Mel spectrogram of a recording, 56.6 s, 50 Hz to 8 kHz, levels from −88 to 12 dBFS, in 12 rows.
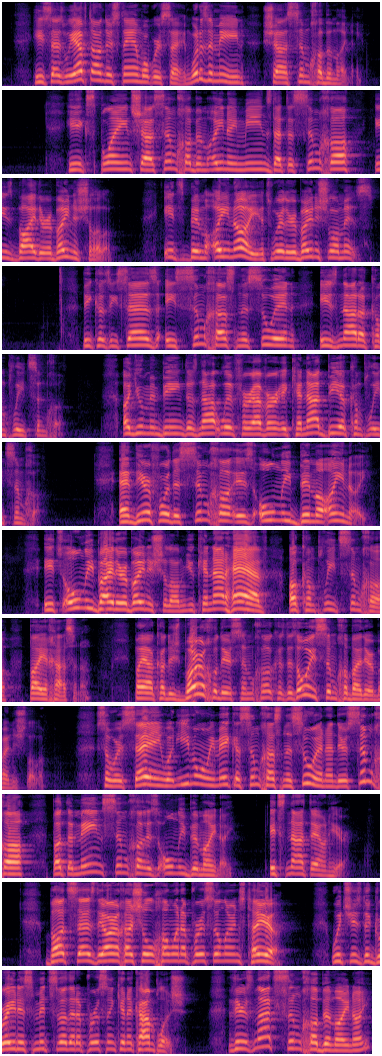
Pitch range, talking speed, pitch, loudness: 200-240 Hz, 150 wpm, 220 Hz, -15 LUFS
